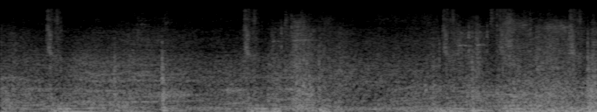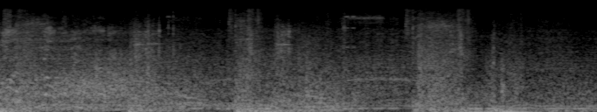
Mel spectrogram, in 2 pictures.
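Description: A video game car's rocket boost roars.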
